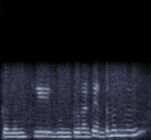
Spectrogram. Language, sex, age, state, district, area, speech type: Telugu, female, 18-30, Andhra Pradesh, Kakinada, urban, conversation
